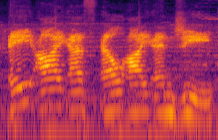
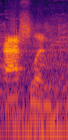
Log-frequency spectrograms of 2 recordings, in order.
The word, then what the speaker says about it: Aisling: no isn't it no her name is a-i-s-l-i-n-g but obviously yeah it's celtic so it's pronounced ashland yeah i have a friend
